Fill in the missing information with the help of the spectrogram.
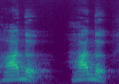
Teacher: اس سے پہلے حروف قلقلہ میں سے دال ہے تو دال کے اوپر قلقلہ کرنا ہے، کس طرح، ہا دال زبر حد، حد یعنی کہ آواز تھوڑی سی واپس آئے گی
